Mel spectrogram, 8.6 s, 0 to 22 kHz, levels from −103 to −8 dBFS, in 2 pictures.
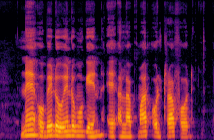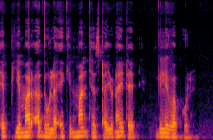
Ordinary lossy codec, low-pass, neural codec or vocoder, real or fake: none; none; none; real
